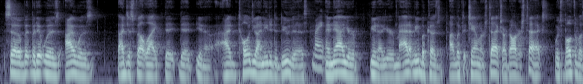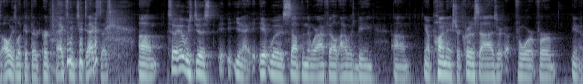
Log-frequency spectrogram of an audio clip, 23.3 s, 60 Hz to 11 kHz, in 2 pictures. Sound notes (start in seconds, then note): 12.7 laughter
